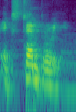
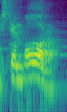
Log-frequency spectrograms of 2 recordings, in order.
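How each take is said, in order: First: It is pronounced the standard English way. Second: It is pronounced the way many local speakers say it. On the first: The speaker calls it right. "instead of saying" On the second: The speaker calls it wrong. "They say"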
